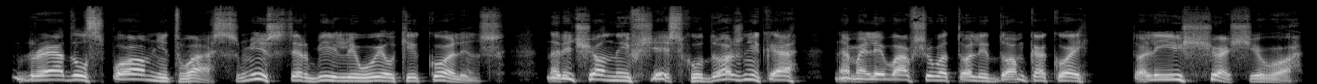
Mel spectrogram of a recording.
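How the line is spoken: Hoarse rasp. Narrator (Russian): прохрипел красномордый субъект

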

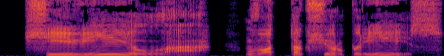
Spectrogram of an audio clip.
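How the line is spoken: Surprised exclamation. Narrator (Russian): воскликнул Дамблдор

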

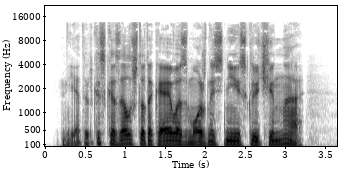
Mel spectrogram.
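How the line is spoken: Irritated answer. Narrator (Russian): раздраженно ответил магнат

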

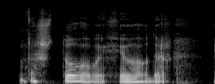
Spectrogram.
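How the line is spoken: Sad muttering. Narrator (Russian): печально буркнул Филипп Филиппович

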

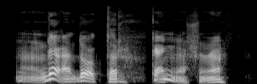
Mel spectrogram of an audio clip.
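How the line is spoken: Old man mumbling. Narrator (Russian): промямлил старик

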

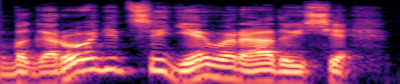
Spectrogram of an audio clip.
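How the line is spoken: Laughing loudly. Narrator (Russian): хохотал во все горло

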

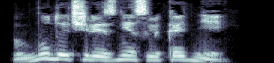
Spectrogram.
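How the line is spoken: Cheerful promise. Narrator (Russian): бодро пообещал он

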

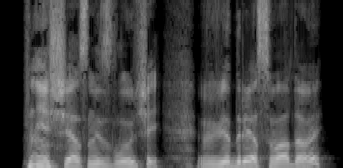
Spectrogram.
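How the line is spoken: Laughing. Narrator (Russian): Фредерик смеялся

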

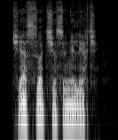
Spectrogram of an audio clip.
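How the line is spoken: Muttered. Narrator (Russian): пробормотал Быков

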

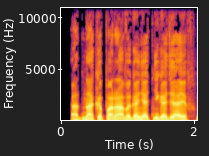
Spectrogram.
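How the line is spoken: Exclaimed. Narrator (Russian): воскликнул Пенкроф

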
